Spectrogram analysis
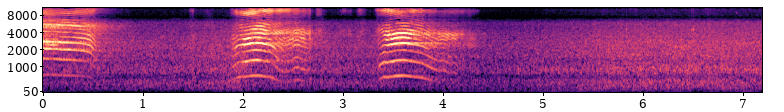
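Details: Newborn baby under treatment, with injection Fortum (ceftazidime) 250 mg prescribed: three short, thin, high-pitched cries over steady room hiss, a typical weak newborn cry.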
